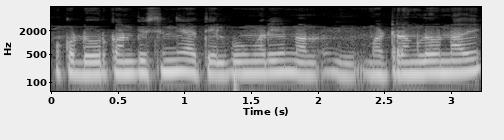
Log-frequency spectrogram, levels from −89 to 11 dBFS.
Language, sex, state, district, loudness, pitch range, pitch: Telugu, male, Telangana, Hyderabad, -13 LUFS, 160-175 Hz, 170 Hz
